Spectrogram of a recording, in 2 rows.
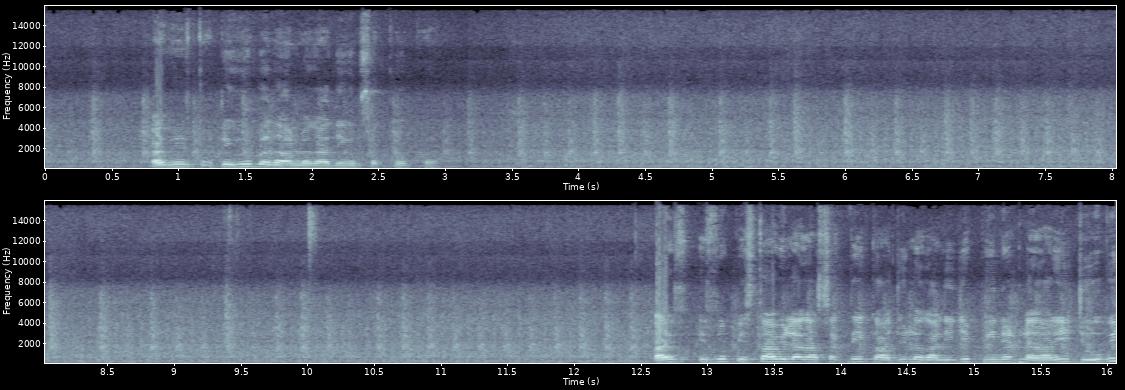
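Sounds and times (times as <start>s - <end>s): mechanical hum and hiss: 0.0s - 16.0s.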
